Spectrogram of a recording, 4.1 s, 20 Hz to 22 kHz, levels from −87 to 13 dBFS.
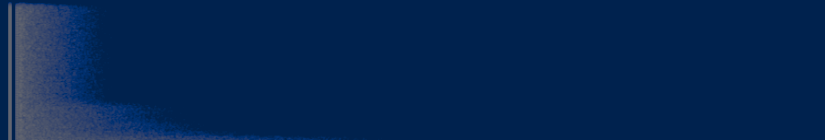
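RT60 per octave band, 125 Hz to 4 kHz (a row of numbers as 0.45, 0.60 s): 3.2, 3.3, 3.1, 2.2, 1.7, 1.4 s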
